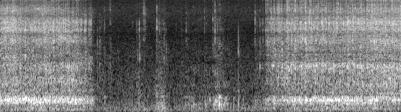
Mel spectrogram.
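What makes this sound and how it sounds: A black silicone bristle brush is scrubbed and scratched over the back and side of a small, hollow, egg-shaped hard-shell faux leather evening clutch purse with a cream shimmery textured covering and a silver metal frame. Dense, bright, hissy scratching fills the first second, drops to a quieter stretch with a few faint scrapes and ticks, then returns at full strength until the end.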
